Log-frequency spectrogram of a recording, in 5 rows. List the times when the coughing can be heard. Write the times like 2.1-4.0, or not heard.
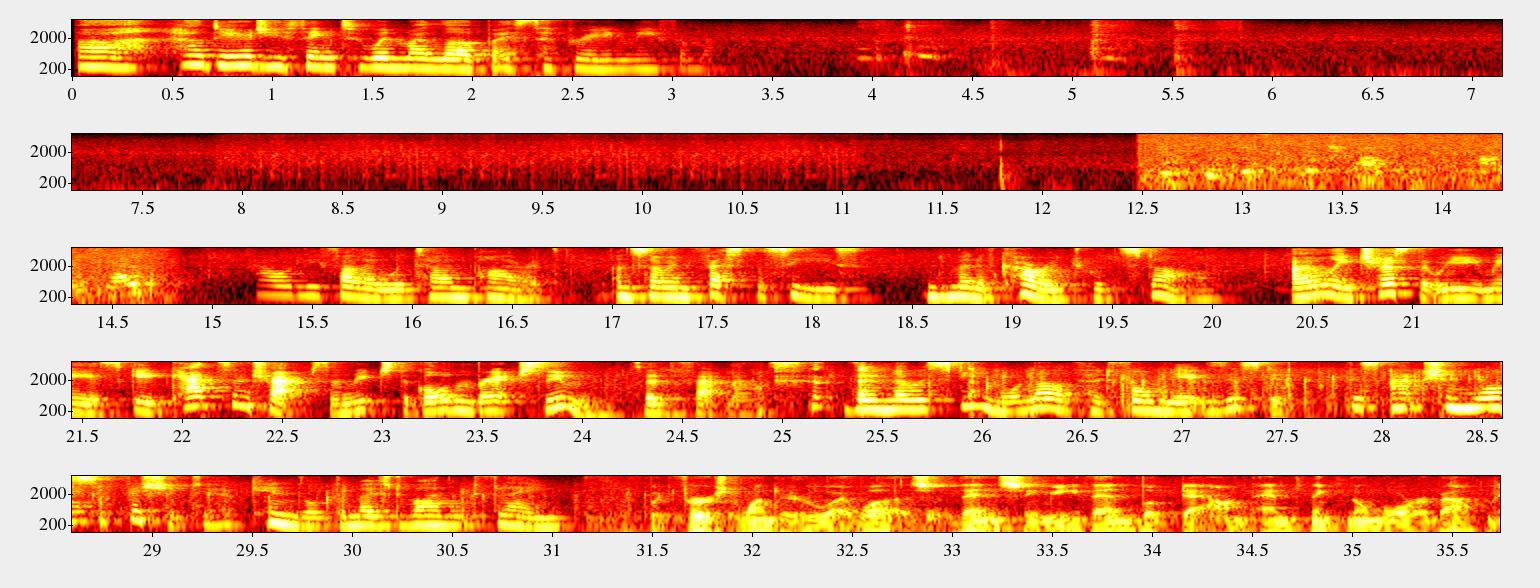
3.9-5.8, 12.4-14.8, 24.9-26.0.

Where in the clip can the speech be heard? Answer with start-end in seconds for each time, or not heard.
0.0-3.1, 15.2-35.7.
